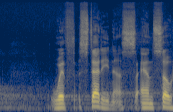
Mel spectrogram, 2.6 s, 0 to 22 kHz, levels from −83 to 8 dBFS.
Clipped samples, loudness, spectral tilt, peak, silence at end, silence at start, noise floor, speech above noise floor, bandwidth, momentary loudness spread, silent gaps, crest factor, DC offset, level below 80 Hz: under 0.1%; -20 LUFS; -4 dB/octave; -2 dBFS; 0 s; 0.1 s; -49 dBFS; 30 dB; over 20 kHz; 8 LU; none; 20 dB; under 0.1%; -60 dBFS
